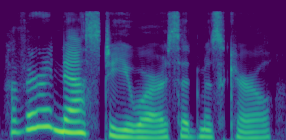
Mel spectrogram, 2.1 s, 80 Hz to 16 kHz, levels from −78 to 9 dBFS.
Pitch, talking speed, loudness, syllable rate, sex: 225 Hz, 225 wpm, -15 LUFS, 6.3 syllables/s, female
